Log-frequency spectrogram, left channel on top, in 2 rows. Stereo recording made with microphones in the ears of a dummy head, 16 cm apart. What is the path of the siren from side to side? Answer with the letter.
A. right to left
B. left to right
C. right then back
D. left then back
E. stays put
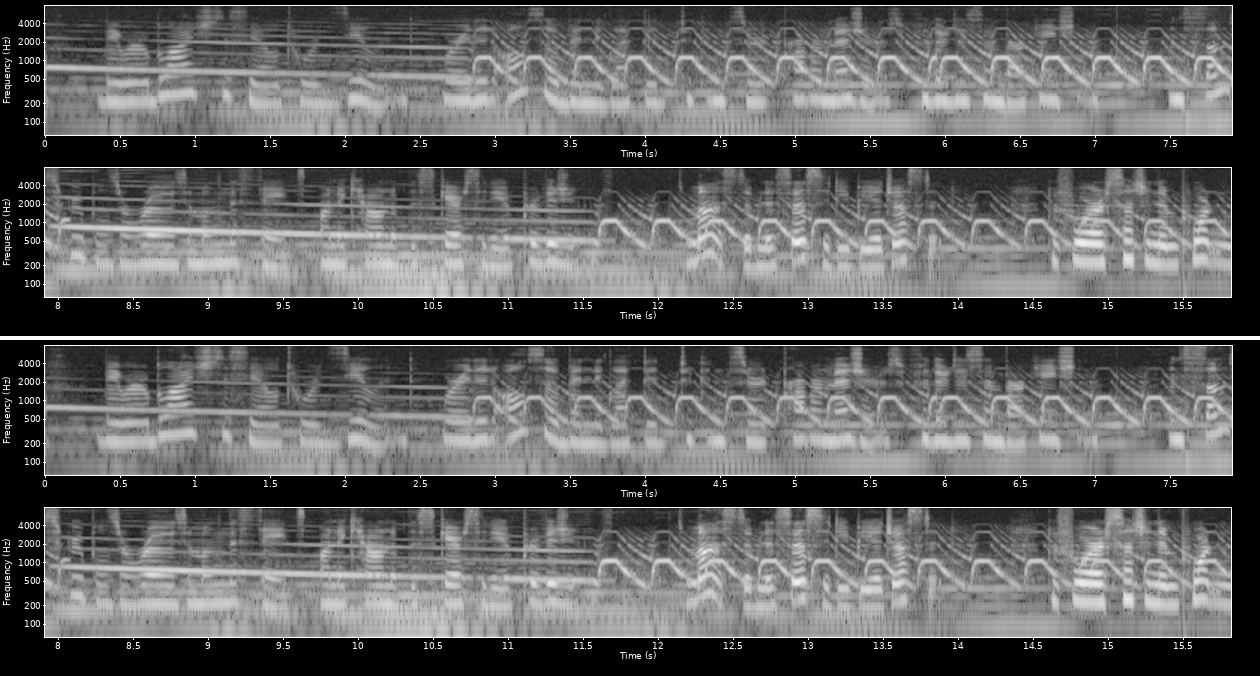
B.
